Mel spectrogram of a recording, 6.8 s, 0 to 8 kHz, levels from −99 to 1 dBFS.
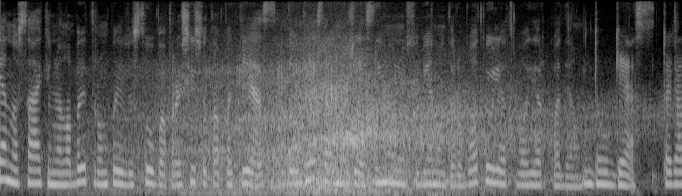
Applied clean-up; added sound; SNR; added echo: none; Car passing by / Engine; 3 dB; none.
